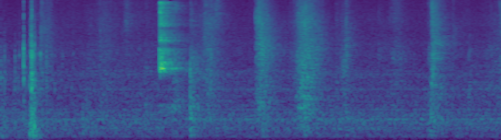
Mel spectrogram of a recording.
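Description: Scattered handling noises of someone moving about at a workbench: a few soft knocks and shuffles at irregular times, with a sharper, brighter clink about one and a half seconds in.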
